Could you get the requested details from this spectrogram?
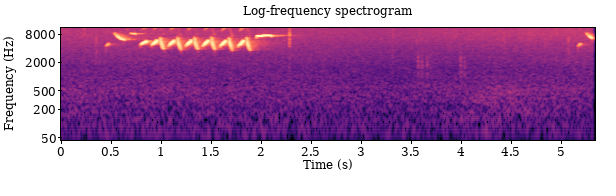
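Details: Winter song of a Eurasian wren in Zamudio, Basque Country, December 2019: a fast, high-pitched burst of about a dozen ringing notes lasting under two seconds, then quiet.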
